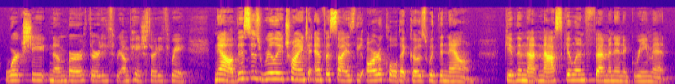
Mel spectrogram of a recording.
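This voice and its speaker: A woman walking teachers through a week of Spanish immersion lessons in a practical, conversational way, dropping in Spanish phrases. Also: a little high. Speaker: Spanish program instructor. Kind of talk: teacher training walkthrough.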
